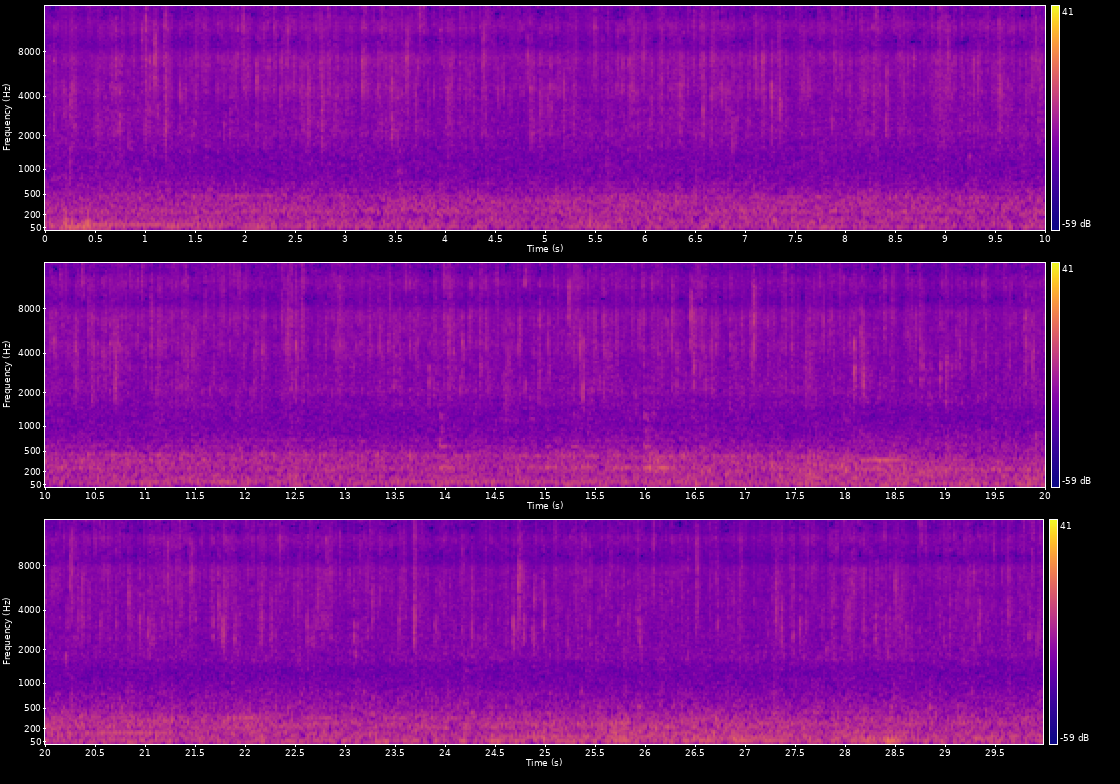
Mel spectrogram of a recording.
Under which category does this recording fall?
Soundscapes > Nature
